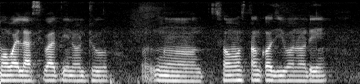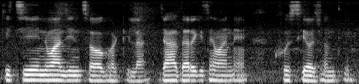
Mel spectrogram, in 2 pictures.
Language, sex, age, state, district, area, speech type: Odia, male, 18-30, Odisha, Subarnapur, urban, spontaneous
